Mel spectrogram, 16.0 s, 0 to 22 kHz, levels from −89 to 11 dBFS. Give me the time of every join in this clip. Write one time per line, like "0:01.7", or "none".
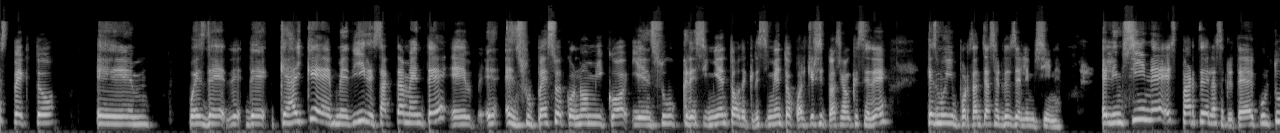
0:02.8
